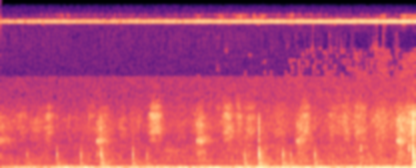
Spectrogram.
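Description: A marker or chalk writes on a classroom board during a chemistry lesson on logarithms, making faint scratchy strokes and light taps in quick uneven rhythm over a soft background hum.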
